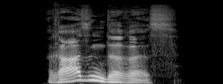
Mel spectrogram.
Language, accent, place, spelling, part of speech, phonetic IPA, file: German, Germany, Berlin, rasenderes, adjective, [ˈʁaːzn̩dəʁəs], De-rasenderes.ogg
- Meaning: strong/mixed nominative/accusative neuter singular comparative degree of rasend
